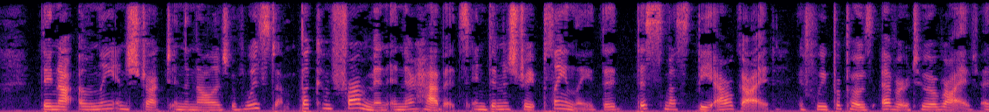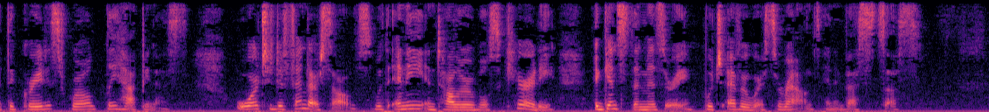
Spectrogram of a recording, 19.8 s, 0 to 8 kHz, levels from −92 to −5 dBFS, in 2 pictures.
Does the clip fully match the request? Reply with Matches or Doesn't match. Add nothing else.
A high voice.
Matches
